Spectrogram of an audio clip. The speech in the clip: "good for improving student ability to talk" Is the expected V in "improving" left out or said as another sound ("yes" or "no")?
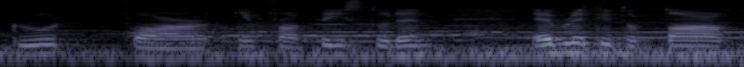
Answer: yes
